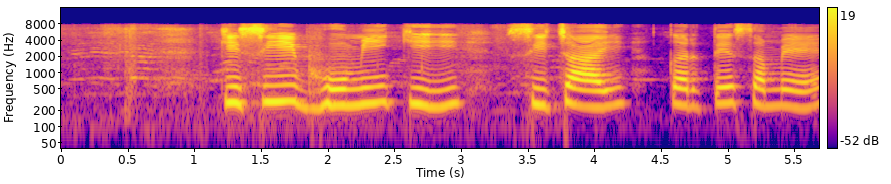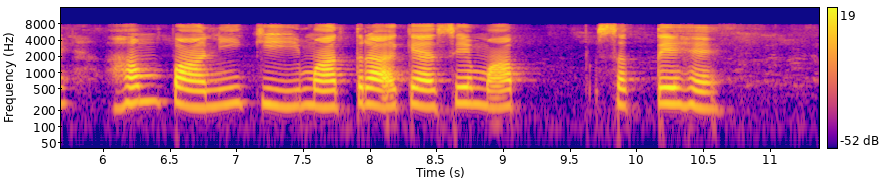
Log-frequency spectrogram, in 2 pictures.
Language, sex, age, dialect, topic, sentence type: Hindi, female, 18-24, Marwari Dhudhari, agriculture, question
